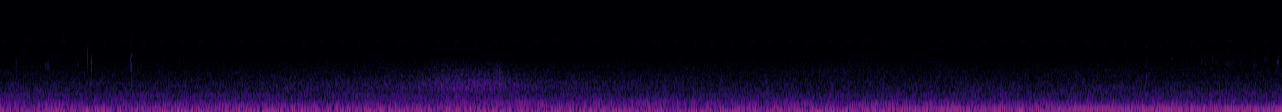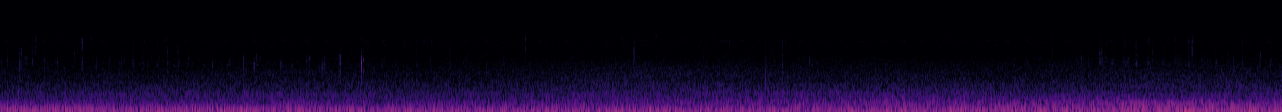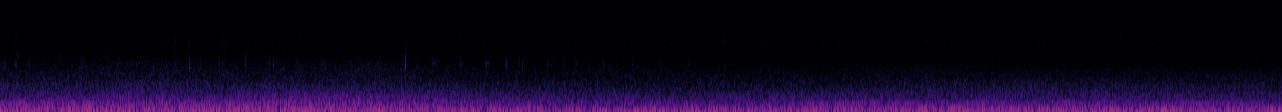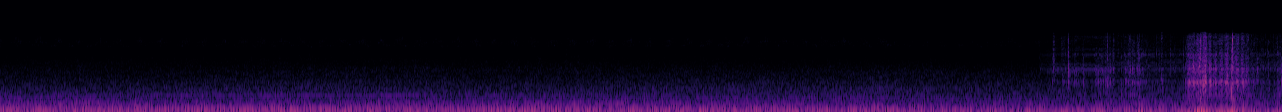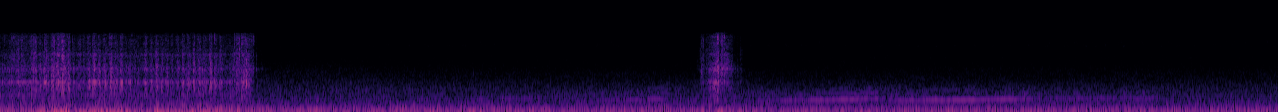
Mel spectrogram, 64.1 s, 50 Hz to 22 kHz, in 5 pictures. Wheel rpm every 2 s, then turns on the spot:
0, 0, 0, 0, 0, 0, 0, 0, 0, 0, 0, 0, 0, 0, 0, 0, 0, 0, 0, 0, 0, 0, 0, 0, 0, 20, 20, 0, 0, 0, 0, 0.
50-54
